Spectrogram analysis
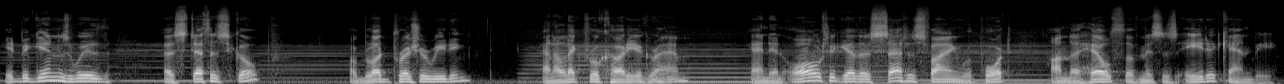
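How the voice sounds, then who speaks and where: A man hosting an old-time radio mystery, narrating in a deliberate, theatrical scripted style. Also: on the low side, lively intonation, a little mellow, faint music behind. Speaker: radio drama host and announcer.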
